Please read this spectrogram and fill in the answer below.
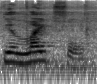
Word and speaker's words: delightful: What's the silent What are the silent consonants in that word? Gh.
